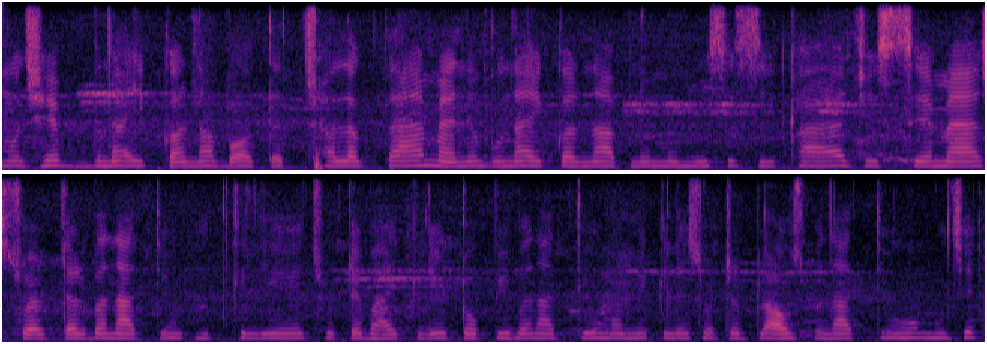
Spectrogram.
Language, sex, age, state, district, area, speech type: Hindi, female, 18-30, Uttar Pradesh, Mirzapur, urban, spontaneous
